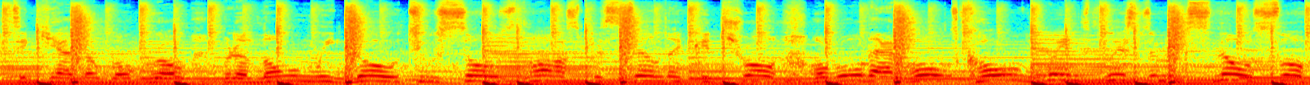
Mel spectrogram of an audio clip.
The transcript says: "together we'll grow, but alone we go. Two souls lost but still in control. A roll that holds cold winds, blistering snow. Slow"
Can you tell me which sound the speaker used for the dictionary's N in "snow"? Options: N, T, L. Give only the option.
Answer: N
